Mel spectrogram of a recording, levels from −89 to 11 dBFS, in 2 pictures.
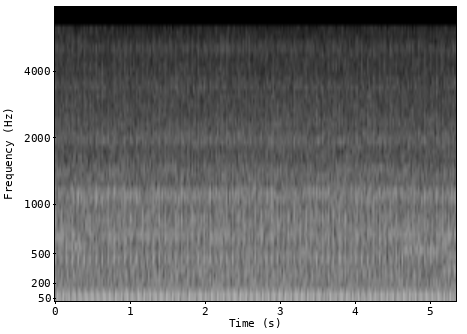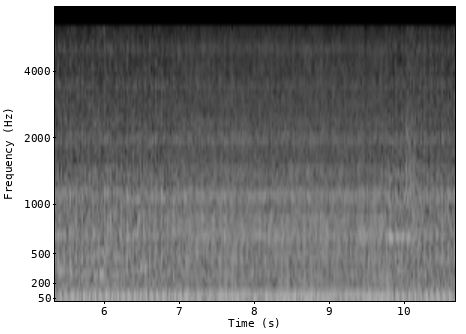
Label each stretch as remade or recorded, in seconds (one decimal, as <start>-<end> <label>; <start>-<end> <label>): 0.0-7.0 recorded; 7.0-9.8 remade; 9.8-10.7 recorded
